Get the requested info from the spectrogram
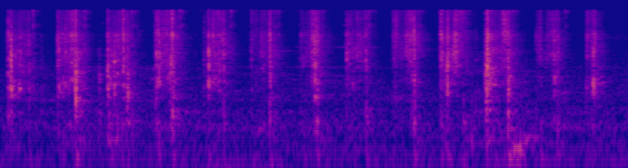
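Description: A deck of tarot cards being shuffled by hand: a quick run of short card slaps and flicks, about three to four a second.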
